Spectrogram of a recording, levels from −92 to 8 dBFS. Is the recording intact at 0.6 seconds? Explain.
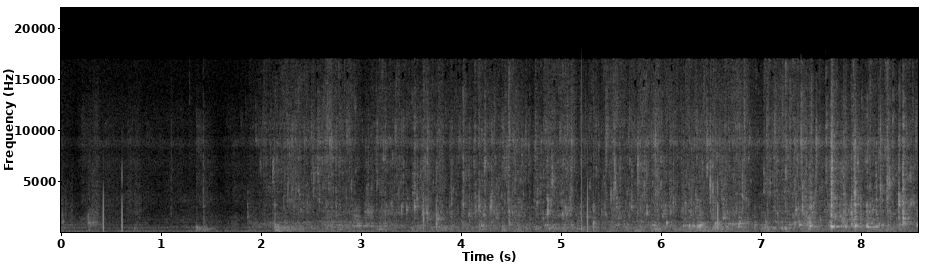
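No, a loud pop spans 0.42 to 0.63 s, so 0.6 s falls inside it. A sudden voltage step or spike, likely from a plug, switch, static discharge or driver glitch, was added on top of the signal, and the circuitry after it shaped that pulse. Two sharp pops or thumps in quick succession are heard, peaking about 25 dB above the sound, which continues underneath.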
